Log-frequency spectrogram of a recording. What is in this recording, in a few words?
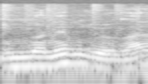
cont rise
